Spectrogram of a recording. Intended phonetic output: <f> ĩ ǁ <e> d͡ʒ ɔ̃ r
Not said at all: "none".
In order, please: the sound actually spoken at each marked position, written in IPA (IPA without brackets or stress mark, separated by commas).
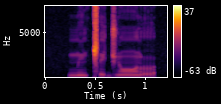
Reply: m, i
